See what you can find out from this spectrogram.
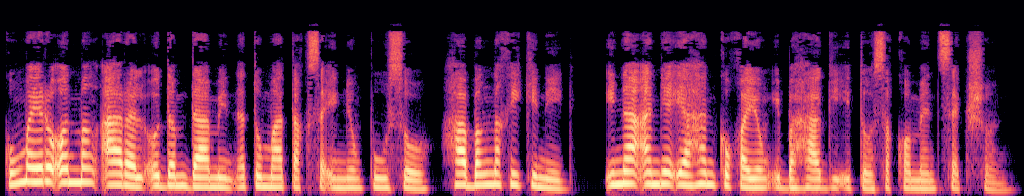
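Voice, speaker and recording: A woman storyteller narrates a sentimental love story with earnest feeling. Her voice sits at an average female pitch, recorded dry and close with no room sound. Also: brisk, a little mellow, dry recording. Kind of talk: scripted dramatic narration of a romance story.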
